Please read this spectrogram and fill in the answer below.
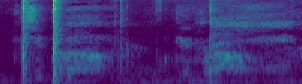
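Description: Two sharp plastic clicks in quick succession as the hinged cover of a dragon-shaped toy car launcher is snapped shut.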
